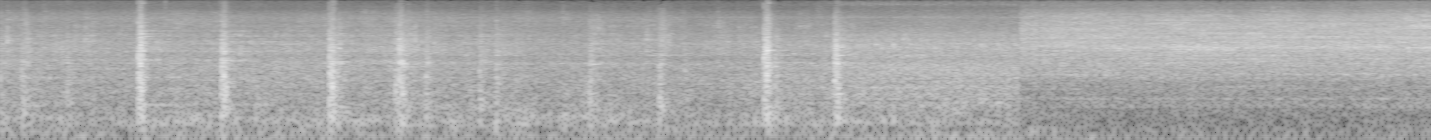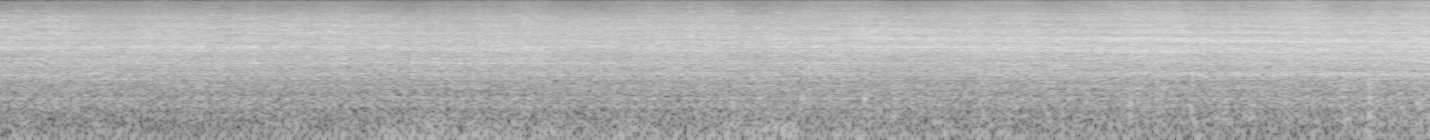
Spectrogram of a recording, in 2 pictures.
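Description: Railway coaches rolling past slowly, their wheels clicking sharply over rail joints every second or so. About ten seconds in this gives way to a steady hiss of escaping steam from a small steam tank locomotive creeping toward the platform, growing slowly louder.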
